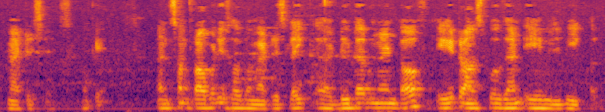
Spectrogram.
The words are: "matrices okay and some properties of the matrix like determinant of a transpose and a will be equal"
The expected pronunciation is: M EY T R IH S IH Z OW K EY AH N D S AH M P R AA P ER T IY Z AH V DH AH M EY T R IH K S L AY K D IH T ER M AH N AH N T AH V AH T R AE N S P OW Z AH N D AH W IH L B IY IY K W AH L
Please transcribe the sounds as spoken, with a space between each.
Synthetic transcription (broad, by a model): M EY T R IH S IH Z OW K EY AH N D S AH M P R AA P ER T IY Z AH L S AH M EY T R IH S L AY K D IH T ER M AH N AH N T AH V AH T R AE N S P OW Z AH N D AH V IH L B IY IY K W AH L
